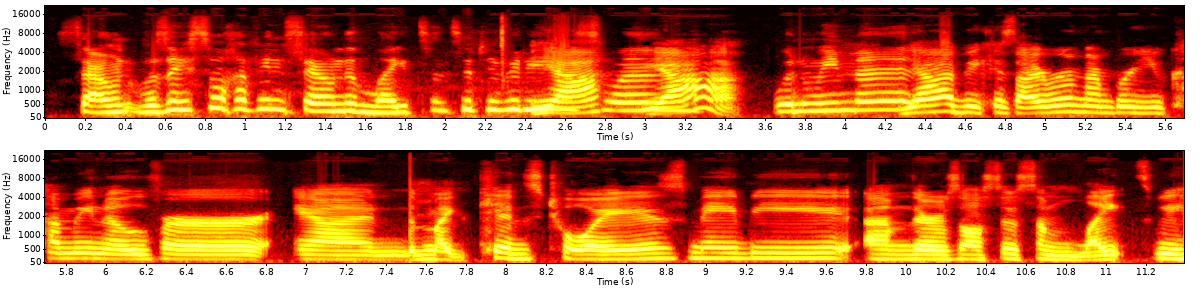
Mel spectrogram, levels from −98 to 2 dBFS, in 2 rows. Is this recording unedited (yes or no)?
no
